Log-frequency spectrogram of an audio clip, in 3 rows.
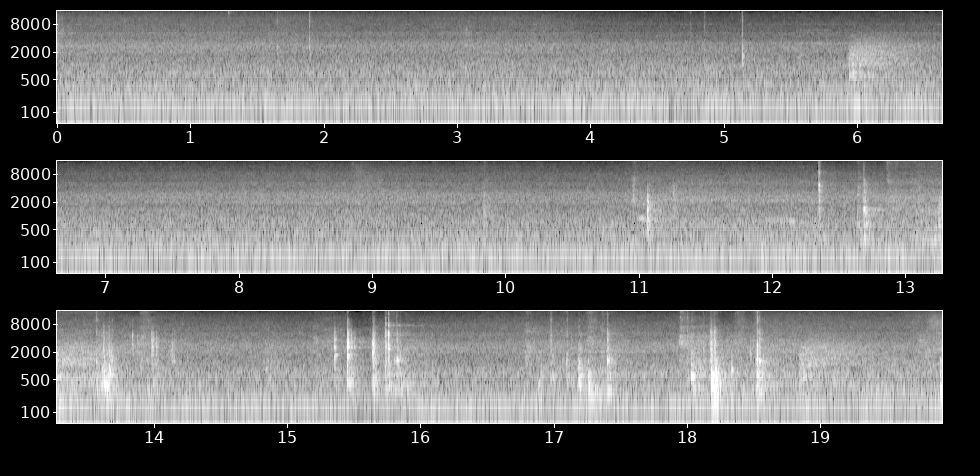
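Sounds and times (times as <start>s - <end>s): steady machine hum: 0.0s - 19.9s
machine clamps clicking and clunking: 12.2s - 14.4s, 15.1s - 16.2s, 16.8s - 19.9s.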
